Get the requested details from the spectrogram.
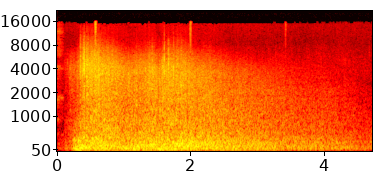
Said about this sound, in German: Aber da nun ein majestätisches Gewitter heraufkommt, das ordentlich zu gut und zu erhaben scheint für die Werkeltagsstadt, so fliegt der göttliche Gedanke in mir auf, allemal während der Donner auf seiner Heerpauke fürchterlich wirbelt.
